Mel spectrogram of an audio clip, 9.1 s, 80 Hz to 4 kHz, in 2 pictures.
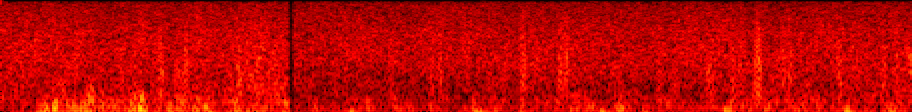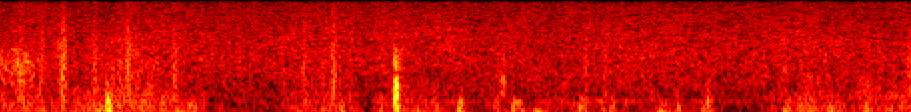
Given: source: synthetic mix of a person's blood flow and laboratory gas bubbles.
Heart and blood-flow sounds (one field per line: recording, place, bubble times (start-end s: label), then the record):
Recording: Doppler ultrasound of blood flow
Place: subclavian vein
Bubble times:
4.50-4.75 s: bubbles
From the record:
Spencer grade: 1 (occasional bubble signal discernible with the cardiac motion signal, with majority of cardiac periods free of bubbles)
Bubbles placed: anywhere in the cardiac cycle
